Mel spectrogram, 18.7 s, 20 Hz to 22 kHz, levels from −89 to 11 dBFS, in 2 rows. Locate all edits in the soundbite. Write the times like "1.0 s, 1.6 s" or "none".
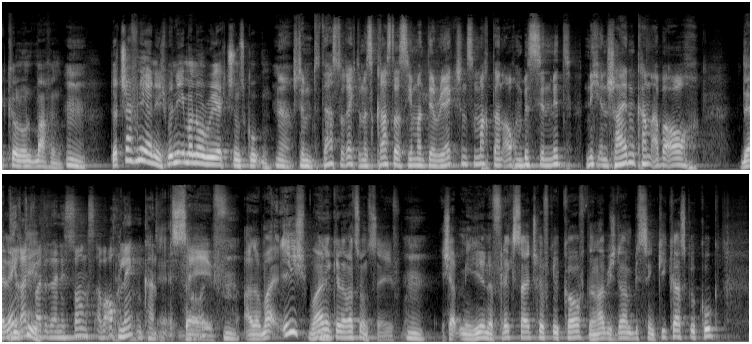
7.2 s, 11.3 s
